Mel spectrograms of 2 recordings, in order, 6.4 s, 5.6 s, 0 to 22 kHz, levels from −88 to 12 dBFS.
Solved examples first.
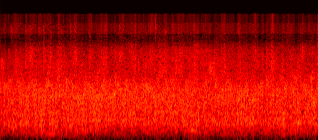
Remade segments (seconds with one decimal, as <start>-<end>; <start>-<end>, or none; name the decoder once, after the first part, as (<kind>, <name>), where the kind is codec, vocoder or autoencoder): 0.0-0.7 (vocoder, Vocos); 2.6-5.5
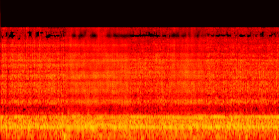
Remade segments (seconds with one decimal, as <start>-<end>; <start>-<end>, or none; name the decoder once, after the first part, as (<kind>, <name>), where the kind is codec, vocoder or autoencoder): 1.3-2.6 (vocoder, Vocos); 3.4-4.1

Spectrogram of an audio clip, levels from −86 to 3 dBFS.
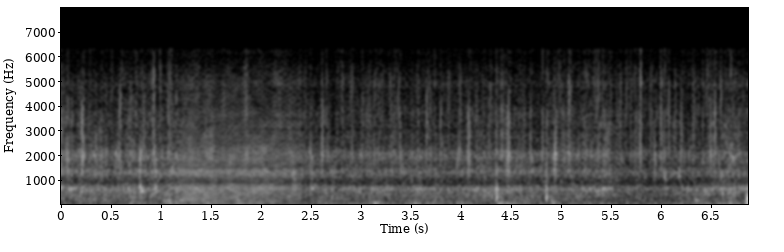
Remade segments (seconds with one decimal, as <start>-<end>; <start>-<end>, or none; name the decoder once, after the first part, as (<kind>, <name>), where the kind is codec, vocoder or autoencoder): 1.2-2.4 (vocoder, Vocos)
